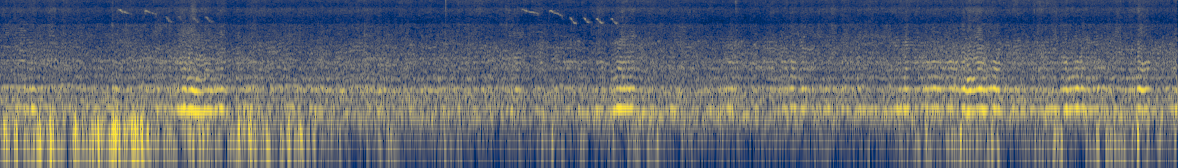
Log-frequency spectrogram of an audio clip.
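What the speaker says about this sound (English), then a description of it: "Bees have got no touch receptors, so they don't know when they're being touched by the wax unless it's squashing them." Honeybees hum steadily in an opened hive box during a routine inspection, a close, continuous low buzzing that stays fairly quiet throughout, with no voices.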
